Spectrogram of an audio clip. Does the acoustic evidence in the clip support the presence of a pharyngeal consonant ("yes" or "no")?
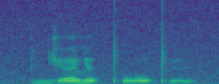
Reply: no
